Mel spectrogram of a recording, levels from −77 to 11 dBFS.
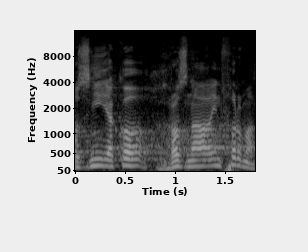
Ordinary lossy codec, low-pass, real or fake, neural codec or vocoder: MP3, 96 kbps; 14.4 kHz; real; none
